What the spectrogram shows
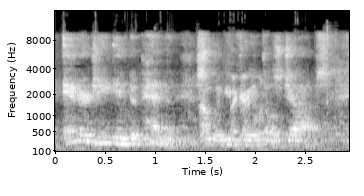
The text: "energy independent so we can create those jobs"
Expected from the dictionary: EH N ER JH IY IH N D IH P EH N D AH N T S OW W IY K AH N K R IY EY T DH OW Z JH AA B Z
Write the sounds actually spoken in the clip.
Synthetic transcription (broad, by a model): EH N ER JH IY IH N D IH P EH N D AH N T S OW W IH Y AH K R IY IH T DH OW Z JH AA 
